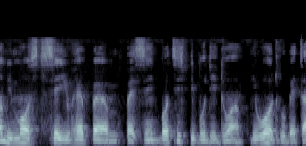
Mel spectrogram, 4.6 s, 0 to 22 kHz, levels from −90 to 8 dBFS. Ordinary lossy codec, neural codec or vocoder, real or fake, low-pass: AAC, 32 kbps; vocoder, 44.1 kHz, 128 mel bands every 256 samples, BigVGAN v2; fake; 7.2 kHz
